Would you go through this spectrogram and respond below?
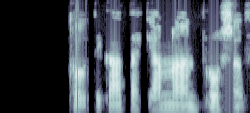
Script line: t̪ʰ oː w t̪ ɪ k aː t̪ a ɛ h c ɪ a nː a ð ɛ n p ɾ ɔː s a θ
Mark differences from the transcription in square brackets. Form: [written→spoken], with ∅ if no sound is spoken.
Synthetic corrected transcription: t̪ʰ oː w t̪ ɪ k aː t̪ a ɛ h c ɪ a nː a ð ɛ n p ɾ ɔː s a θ

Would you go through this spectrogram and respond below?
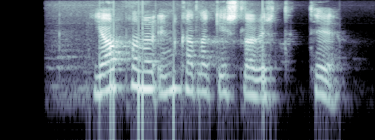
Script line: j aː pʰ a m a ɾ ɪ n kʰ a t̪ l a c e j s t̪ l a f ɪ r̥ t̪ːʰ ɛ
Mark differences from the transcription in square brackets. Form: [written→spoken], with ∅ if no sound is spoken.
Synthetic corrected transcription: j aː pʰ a [m→n] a ɾ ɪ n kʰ a t̪ l a c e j s t̪ l a [f→v] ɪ r̥ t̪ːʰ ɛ

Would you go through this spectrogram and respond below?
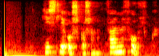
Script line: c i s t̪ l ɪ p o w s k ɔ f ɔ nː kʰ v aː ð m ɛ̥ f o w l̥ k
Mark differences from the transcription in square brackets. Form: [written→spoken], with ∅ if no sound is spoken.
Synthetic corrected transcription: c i s t̪ l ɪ [p→ʔ] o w s k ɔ [f→s] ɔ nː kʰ v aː ð m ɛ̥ f o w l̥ k

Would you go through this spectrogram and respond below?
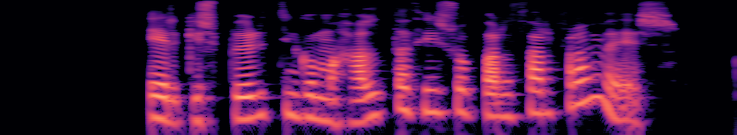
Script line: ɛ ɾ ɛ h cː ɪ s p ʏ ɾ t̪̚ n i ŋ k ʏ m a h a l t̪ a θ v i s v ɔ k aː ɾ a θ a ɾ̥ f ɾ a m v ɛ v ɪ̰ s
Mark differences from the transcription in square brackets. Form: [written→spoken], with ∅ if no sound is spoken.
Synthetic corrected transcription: ɛ ɾ ɛ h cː ɪ s p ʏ ɾ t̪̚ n i ŋ k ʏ m a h a l t̪ a θ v i s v ɔ [k→p] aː ɾ a θ a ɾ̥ f ɾ a m v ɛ [v→ð] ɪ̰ s

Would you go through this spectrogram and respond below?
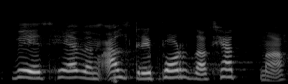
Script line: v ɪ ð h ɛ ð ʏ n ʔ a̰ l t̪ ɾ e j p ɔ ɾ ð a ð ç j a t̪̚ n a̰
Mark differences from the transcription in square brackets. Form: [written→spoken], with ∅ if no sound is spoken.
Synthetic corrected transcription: v ɪ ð h ɛ [ð→v] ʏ [n→m] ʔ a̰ l t̪ ɾ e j p ɔ ɾ ð a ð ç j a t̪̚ n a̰

